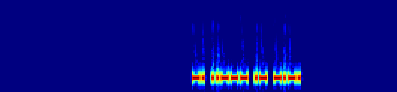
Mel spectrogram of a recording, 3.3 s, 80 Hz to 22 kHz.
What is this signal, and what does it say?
Morse code, heard as a keyed tone, about 58 wpm, 700 Hz. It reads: N2AC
